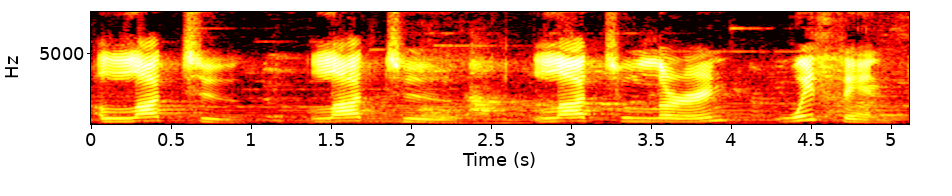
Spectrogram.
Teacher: Double T meet here, we directly connect it to be one only T.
